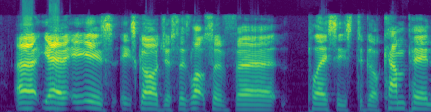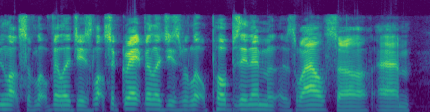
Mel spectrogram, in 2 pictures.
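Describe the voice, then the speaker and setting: A man with a Yorkshire accent at a fairly high pitch, fairly quick in pace, with fairly even intonation and big swings in loudness. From West Yorkshire, Bradford/Keighley area, northern England. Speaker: podcast guest, chat moderator. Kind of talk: casual chat.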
